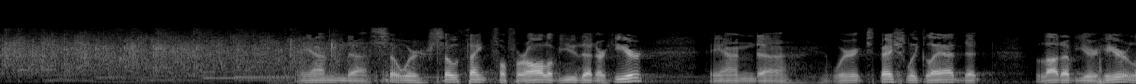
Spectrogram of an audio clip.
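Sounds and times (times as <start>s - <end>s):
audience hand clapping: 0.0s - 4.6s
speech: 3.0s - 11.3s.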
